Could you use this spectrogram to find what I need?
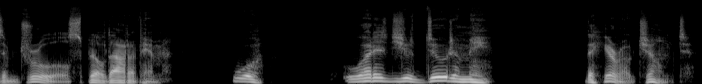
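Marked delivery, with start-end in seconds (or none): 2.4-4.9 stammering, higher, frightened plea; sick twin stammers at his maker in fear; disturbed, frightened. A narrator's reading. The sick copy asks what was done to him, frightened. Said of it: "his own voice could be so disturbing".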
